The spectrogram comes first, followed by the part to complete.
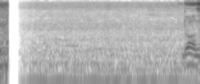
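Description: Steady background noise of road traffic, with a low rumble, after an abrupt edit cut at the very start; a man's voice comes in near the end.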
